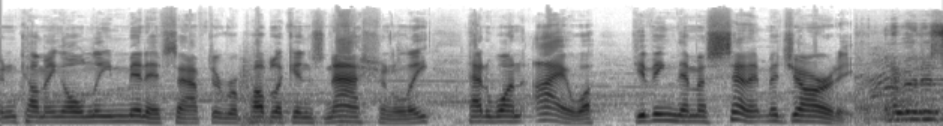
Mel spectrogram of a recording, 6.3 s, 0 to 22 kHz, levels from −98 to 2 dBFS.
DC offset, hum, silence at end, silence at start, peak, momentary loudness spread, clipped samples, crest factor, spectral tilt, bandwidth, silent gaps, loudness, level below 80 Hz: under 0.1%; none; 0 s; 0 s; 0 dBFS; 7 LU; under 0.1%; 16 dB; -3 dB/octave; 16.5 kHz; none; -16 LUFS; -58 dBFS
